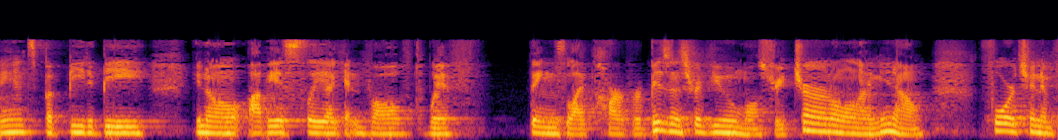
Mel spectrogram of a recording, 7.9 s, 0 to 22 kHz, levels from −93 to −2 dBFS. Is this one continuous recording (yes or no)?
yes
